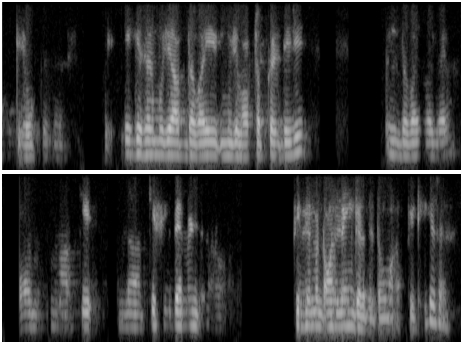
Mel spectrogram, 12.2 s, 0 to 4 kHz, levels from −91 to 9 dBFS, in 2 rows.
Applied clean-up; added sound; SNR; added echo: none; none; none; none.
